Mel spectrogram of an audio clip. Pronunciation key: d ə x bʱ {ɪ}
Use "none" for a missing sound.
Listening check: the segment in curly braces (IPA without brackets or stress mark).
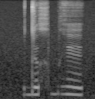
ɪ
